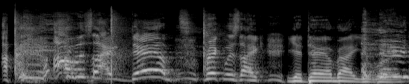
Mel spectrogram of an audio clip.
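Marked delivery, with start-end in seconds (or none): 2.9-4.1 put-on elderly man's voice. Retelling Rick's reply to a girl's answer, imitating Rick in an old man voice. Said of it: "I was trying to do like an old man voice".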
